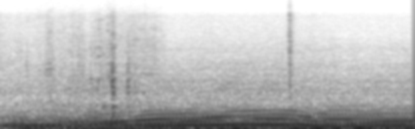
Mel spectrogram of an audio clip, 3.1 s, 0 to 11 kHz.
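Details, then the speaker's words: Gen 2 Ford Raptor with an EcoBoost V6 and the earlier exhaust, before the 'trombone' design, accelerating. A deep, smooth, throaty rumble swells with no misses or rattles. Normal exhaust note. "You know, I actually like this EcoBoost sound. This is when they didn't do the trombone exhaust. The new one has. And so it just has this deep throaty tone."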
